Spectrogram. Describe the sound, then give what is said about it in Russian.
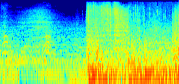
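A hut's front door is smashed off its hinges. A sudden loud crash bursts in over background music and leaves a dense, roaring wash of noise that lasts to the end. “Дверь срывается с петель.”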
